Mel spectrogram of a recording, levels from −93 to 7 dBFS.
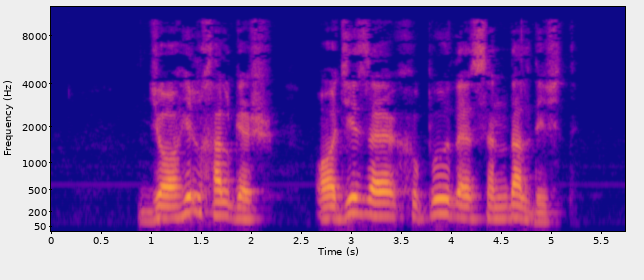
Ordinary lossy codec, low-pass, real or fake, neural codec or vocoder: MP3, 48 kbps; 9.9 kHz; real; none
